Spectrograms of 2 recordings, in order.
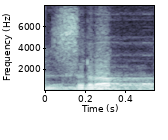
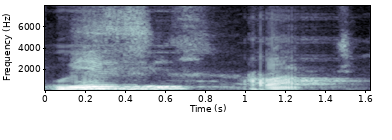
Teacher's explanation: Jadi bukan zrok tapi wizrak. Jadi zaknya ditahan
